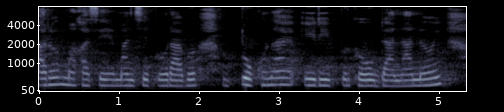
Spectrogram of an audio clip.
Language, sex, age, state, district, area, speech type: Bodo, female, 18-30, Assam, Chirang, urban, spontaneous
